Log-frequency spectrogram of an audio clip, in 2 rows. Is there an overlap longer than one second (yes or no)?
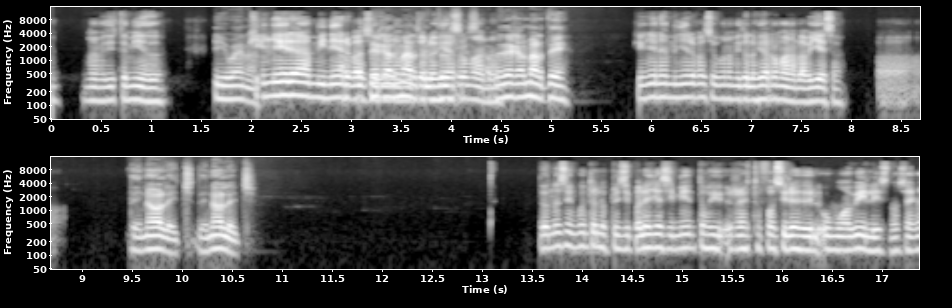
yes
